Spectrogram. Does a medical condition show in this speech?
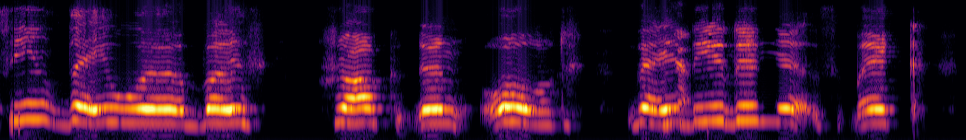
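Yes: cerebral palsy.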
